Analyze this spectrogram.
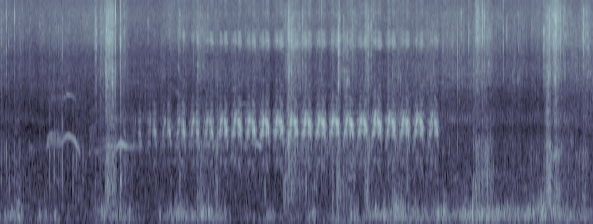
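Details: A cactus wren sings among saguaros during a hike in Ironwood Forest National Monument, Sonoran Desert, near Tucson, Arizona: about twenty rapid, even, harsh chugging notes over three seconds, with low rumbling wind and footsteps underneath.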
